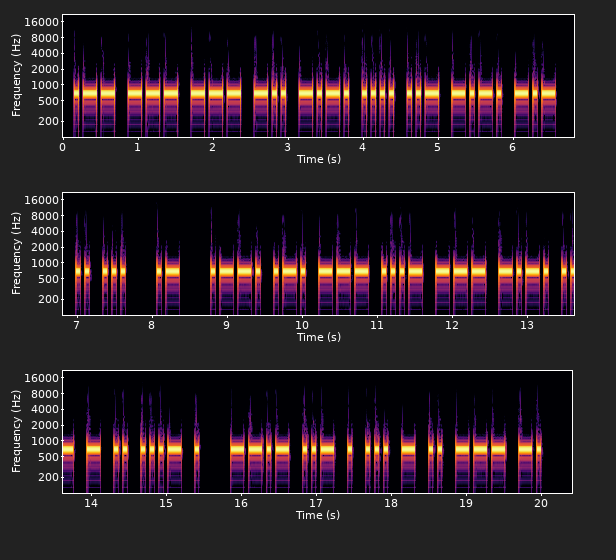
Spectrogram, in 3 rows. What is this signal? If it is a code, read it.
Morse code, heard as a keyed tone, about 20 wpm, 700 Hz. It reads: WOODCHUCK IS A PROVOCATIVE QUESTION
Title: Pangram Challenge v2 - 20wpm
